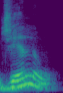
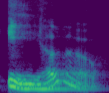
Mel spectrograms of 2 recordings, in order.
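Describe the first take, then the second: First: The word begins with a J sound. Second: The word begins with a Y sound. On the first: The speaker calls it wrong. "you don't say jello" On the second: The speaker calls it right. "You say yellow"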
